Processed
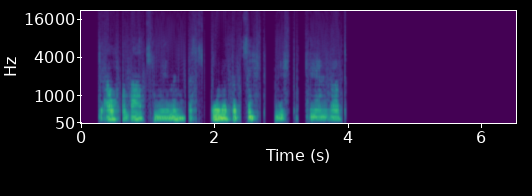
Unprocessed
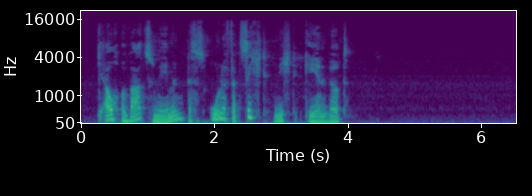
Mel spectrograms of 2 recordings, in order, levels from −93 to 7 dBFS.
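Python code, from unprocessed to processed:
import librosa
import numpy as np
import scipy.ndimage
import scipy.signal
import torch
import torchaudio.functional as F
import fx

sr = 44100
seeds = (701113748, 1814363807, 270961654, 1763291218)

y = fx.chord_vocoder(x, sr, chord='major triad', root=52)
y = fx.graphic_eq(y, sr, hz=(250, 500, 1000, 2000), db=(4, 10, -10, -11), at=(1.96, 2.41))
y = np.where(np.abs(y) >= 10.0 ** (-52.0 / 20.0), y, 0.0)
y = F.gain(torch.from_numpy(y), 6.0).numpy()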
